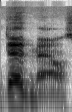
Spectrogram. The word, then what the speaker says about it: deadmau5: Dead Mouse. Literally Dead Mouse, because the X's in the eyes. That's literally. All right. Well, point me in Dead Mouse.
